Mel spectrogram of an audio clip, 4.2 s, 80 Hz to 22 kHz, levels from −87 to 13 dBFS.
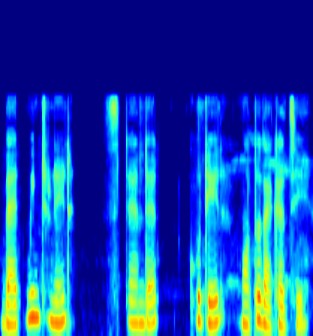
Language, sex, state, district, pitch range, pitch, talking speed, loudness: Bengali, female, West Bengal, Alipurduar, 195-235 Hz, 210 Hz, 100 wpm, -18 LUFS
